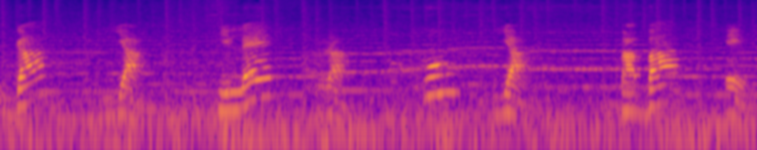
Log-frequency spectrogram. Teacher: Sa English ito ay tinatawag na second to the last. Ang diin ay nasa patinig ng pinultima at ang sagisag ng diin ay pahilis. · Itong mga salita ito ay binibigkas ng dahan-dahan. Hindi siya mabilis at wala siyang impit. Kaya ito'y tinatawag na malumay.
